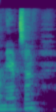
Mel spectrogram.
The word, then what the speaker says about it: Märzen: And then we actually do a year-round Märzen, which you might know that more as an Oktoberfest, but we call it a Märzen, or Märzen is the correct German pronunciation.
